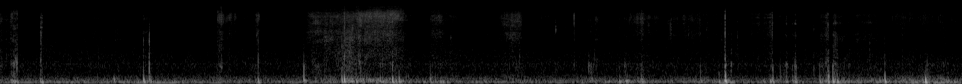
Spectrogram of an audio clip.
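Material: Cardboard.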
